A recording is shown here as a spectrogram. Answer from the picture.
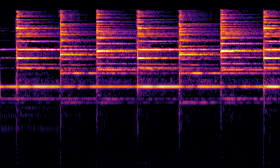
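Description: A bell struck over and over at an even pace, a little more than one and a half strikes a second, each strike ringing on into the next. It is the bell passage of the recorded dance music.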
